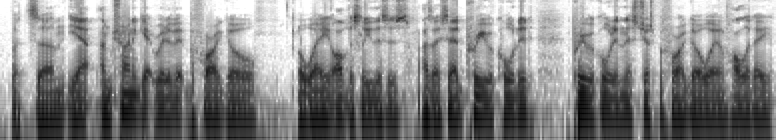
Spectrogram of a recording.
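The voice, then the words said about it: Congested, bunged-up voice. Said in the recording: “my bunged up voice. I have a little bit of a cold. ... if I do sound a little bit blech”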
